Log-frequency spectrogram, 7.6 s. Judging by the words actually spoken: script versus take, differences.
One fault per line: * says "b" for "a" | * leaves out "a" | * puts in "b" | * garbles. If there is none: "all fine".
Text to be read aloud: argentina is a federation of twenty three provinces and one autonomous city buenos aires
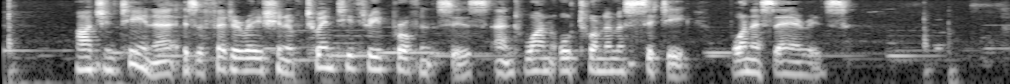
all fine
